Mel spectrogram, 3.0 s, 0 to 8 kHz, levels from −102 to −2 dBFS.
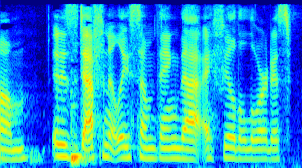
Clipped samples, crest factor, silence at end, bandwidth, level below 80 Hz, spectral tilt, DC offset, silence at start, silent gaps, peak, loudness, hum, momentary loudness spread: under 0.1%; 26 dB; 0.1 s; 7.6 kHz; -74 dBFS; -3.5 dB/octave; under 0.1%; 0 s; none; -12 dBFS; -35 LUFS; none; 10 LU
